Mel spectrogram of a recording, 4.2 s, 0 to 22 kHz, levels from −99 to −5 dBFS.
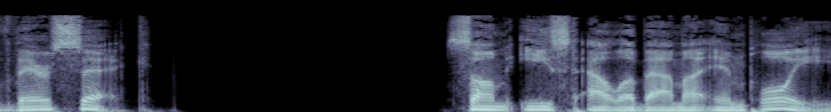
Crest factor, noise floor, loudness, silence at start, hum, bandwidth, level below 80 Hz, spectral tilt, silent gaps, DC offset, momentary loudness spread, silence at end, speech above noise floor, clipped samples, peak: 18 dB; under -90 dBFS; -26 LUFS; 0 s; none; 12.5 kHz; -38 dBFS; -4.5 dB/octave; none; under 0.1%; 4 LU; 0 s; over 65 dB; under 0.1%; -8 dBFS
